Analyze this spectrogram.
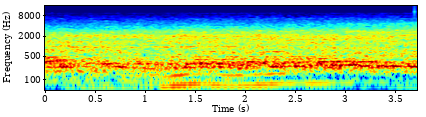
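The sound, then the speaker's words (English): A tractor-trailer truck rumbles past, its heavy engine drone and road noise loud and steady for the whole few seconds, with no one talking. “A highly positive, but unfortunately not tractor trailer truck free episode.”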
